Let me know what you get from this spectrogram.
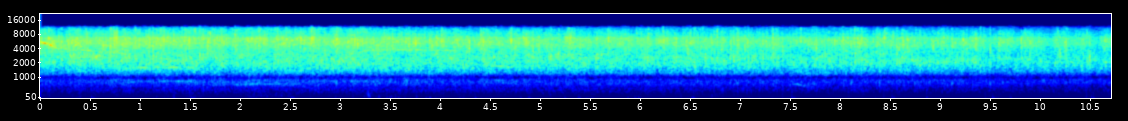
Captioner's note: applause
